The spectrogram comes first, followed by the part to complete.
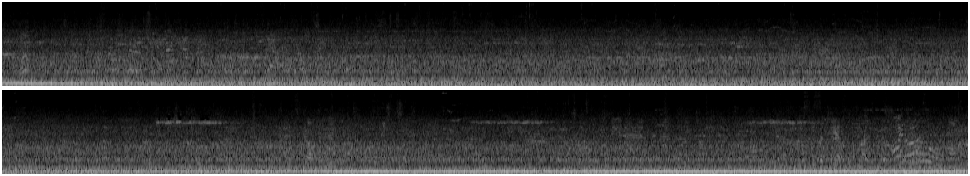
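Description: City street ambience: indistinct voices of passers-by and traffic, over a steady low hum that runs throughout. A few short high beeps come in during the second half.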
